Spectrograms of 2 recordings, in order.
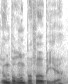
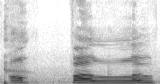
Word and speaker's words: omphalophobia: And you're sure this is pronounced Oompa Loompa phobia? No, I told you I might not be able to pronounce it. Okay. It's Omphalophia.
